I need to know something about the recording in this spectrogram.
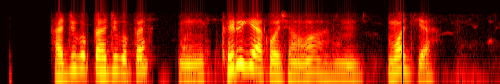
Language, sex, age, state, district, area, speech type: Santali, male, 18-30, West Bengal, Malda, rural, conversation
